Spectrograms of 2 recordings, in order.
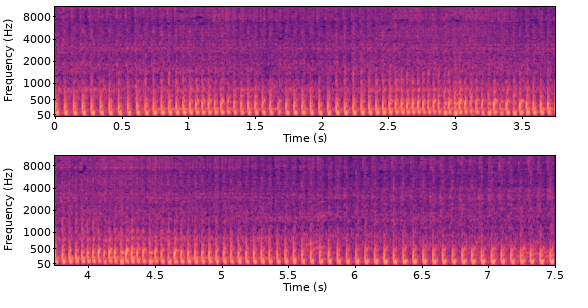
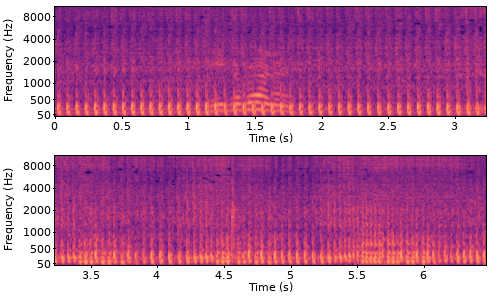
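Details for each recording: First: Buggy build engine, long unused: loud steady pulse with occasional stumbles, uneven lumpy idle; rough running, owner suspects low oil and long disuse, not confirmed. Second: so I just turned it off so we now know we have a runner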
